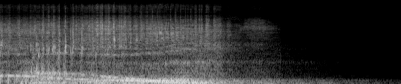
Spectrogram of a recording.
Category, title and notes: Sound effects > Experimental
Creature Monster Alien Vocal FX (part 2)-070
bite, weird, growl, demon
